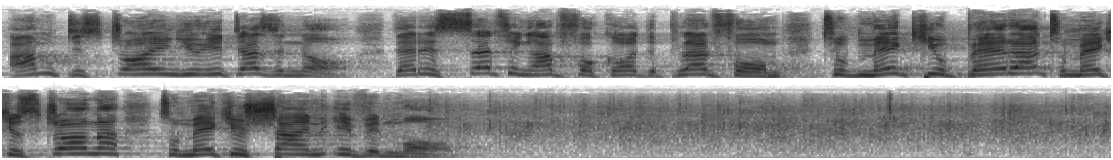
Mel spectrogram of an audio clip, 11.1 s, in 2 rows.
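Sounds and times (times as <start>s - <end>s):
speech: 0.0s - 7.9s
audience clapping in Kloof: 7.0s - 11.0s.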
